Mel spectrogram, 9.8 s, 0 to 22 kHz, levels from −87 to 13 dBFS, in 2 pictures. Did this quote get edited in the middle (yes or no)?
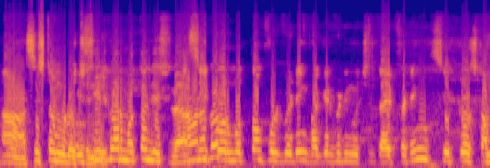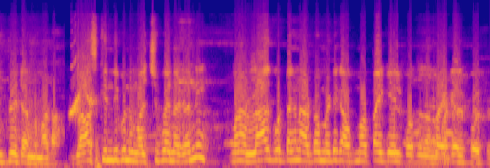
yes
